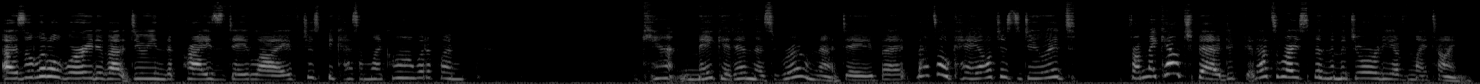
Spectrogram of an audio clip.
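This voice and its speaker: Upbeat woman vlogger with a high voice, slightly hoarse, rambling chat full of ums. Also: animated, normal speed. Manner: chatty, rambling with many ums and restarts; eager and upbeat. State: slightly hoarse, losing her voice. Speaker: crochet vlogger. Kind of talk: casual chat to viewers.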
